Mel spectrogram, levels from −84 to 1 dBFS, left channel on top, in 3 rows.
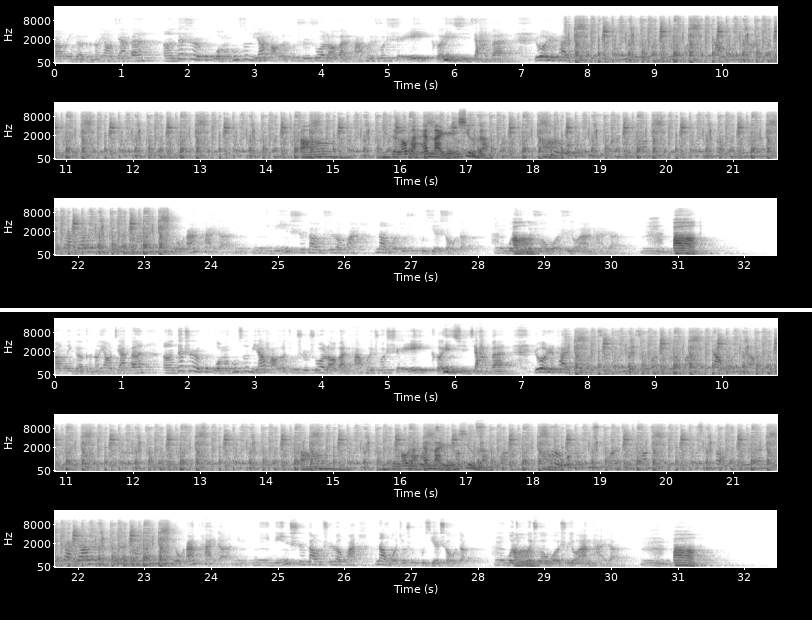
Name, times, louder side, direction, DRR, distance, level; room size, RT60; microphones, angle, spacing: voice 1, 0.0-13.3 13.6-14.0 14.4-14.8 16.0-27.9 28.3-30.2 30.5-30.9, right 2 dB, 50° right, 4 dB, 2.8 m, -41 dB
sound 1, 7.6-23.4, left 1 dB, 10° left, 1.4 m, -35 dB
voice 2, 14.5-15.3 15.7-17.4 18.1-18.4 28.5-28.9 30.6-31.4, left 4 dB, 90° left, 14 dB, 1.1 m, -29 dB
17.5 x 13.0 x 6.0 m, 1.1 s
head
